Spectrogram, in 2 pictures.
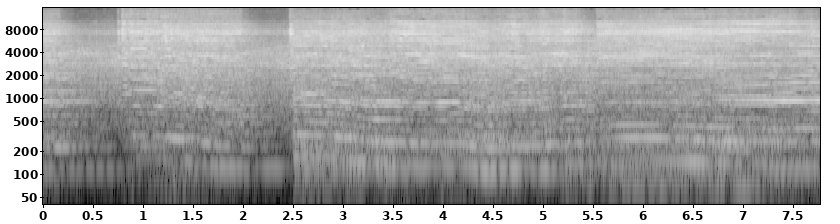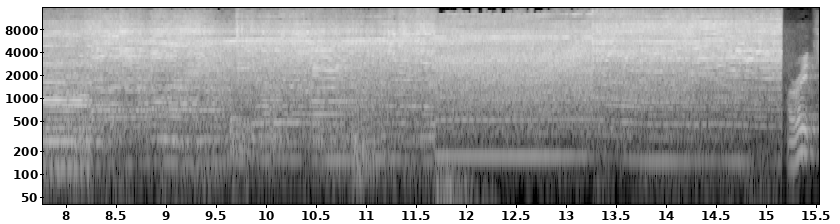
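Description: Power tool cutting and trimming the rear wheel arch of a 1994–2002 Dodge truck, a loud continuous grinding, buzzing cut that wavers in pitch as it works through the metal for the whole stretch.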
